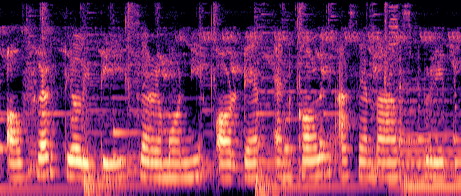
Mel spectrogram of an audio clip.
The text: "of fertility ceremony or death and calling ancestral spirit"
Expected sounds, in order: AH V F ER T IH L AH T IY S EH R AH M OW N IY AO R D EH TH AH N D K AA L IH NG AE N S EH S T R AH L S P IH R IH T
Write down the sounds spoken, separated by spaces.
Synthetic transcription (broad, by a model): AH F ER T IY L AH T IY S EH R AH M OW N IY AO R D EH T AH N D K AA L IH NG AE S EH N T AH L S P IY R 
